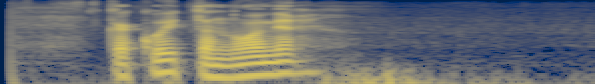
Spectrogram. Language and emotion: Russian, neutral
